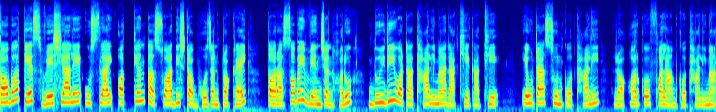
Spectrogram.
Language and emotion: Nepali, neutral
